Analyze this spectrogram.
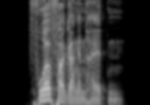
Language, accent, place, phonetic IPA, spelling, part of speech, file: German, Germany, Berlin, [ˈfoːɐ̯fɛɐ̯ˌɡaŋənhaɪ̯tn̩], Vorvergangenheiten, noun, De-Vorvergangenheiten.ogg
- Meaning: plural of Vorvergangenheit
